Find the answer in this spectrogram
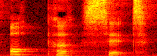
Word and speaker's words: opposite: totally your choice ok the word opposite opposite opposite make sure that it's an s and not a Zed opposite can you speaking in the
